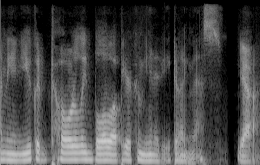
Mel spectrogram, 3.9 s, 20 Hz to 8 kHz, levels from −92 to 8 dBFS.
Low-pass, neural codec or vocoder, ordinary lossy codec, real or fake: 7.2 kHz; codec, 16 kHz, 1 kbps, FreqCodec, larger model; AAC, 32 kbps; fake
